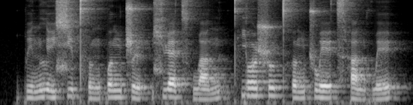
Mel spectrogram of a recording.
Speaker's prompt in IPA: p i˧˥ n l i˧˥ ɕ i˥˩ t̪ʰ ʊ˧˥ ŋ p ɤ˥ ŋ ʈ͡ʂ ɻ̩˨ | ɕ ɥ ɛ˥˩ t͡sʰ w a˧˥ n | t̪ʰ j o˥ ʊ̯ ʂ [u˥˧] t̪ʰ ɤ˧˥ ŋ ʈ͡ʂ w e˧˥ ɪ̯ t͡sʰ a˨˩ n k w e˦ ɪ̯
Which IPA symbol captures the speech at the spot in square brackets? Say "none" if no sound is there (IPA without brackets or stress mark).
u˥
